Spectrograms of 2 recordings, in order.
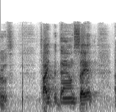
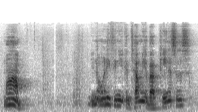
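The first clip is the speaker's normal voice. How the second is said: higher-pitched voice of a daughter; inquiring daughter; 8 semitones higher, 4 dB quieter than usual. Acted. Daughter turns to her mother, imitated inquiring daughter. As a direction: imitate a girl asking her mom. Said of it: "turns to her mother and says".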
